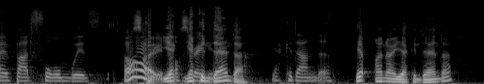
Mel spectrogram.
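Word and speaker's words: Yackandandah: And I'm going to let you pronounce it because I have bad form with Yakandanda. Yakandanda.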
